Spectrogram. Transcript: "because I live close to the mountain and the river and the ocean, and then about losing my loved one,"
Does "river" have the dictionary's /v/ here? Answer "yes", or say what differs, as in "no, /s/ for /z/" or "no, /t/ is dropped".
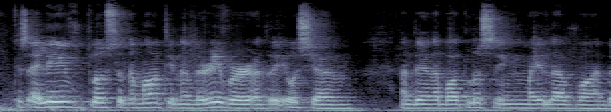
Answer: yes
